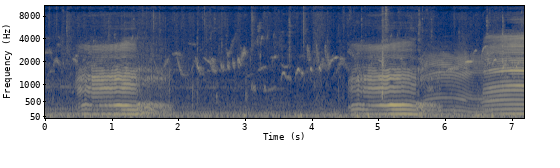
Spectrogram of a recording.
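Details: Domestic cattle herded across a rice paddy field giving overlapping harmonic moos, one near the start and a longer pair after four and a half seconds, with a few chirping sounds between and a man speaking briefly.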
